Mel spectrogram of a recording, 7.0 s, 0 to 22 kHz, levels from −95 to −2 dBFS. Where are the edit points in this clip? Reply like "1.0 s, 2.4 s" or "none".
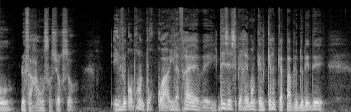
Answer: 1.0 s, 2.5 s, 3.6 s, 4.3 s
